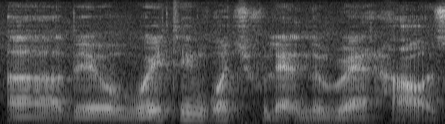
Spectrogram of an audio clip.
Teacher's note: And then the first stress syllable is pronounced in the high pitch. This is the first stress syllable, so it goes up from mid to up over here.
